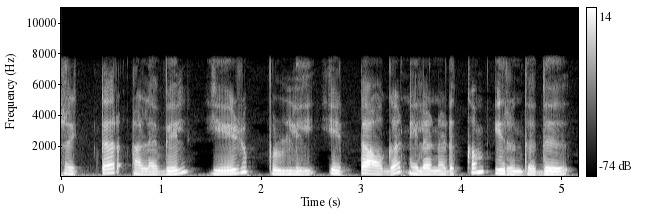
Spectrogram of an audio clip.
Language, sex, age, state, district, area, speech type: Tamil, female, 30-45, Tamil Nadu, Kanchipuram, urban, read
